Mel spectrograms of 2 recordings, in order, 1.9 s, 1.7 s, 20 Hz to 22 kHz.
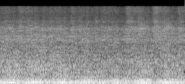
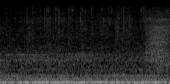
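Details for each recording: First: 1956 Chevy Nomad V8 that sat over two years, running on fuel poured into the carburetor: a loud, slightly uneven low rumble, with no fuel reaching the carb from the fuel system. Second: 1956 Chevy Nomad, sat over two years, after carburetor and fuel system work: low, even engine rumble at a quiet idle with no knocks or ticks; running smoothly.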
